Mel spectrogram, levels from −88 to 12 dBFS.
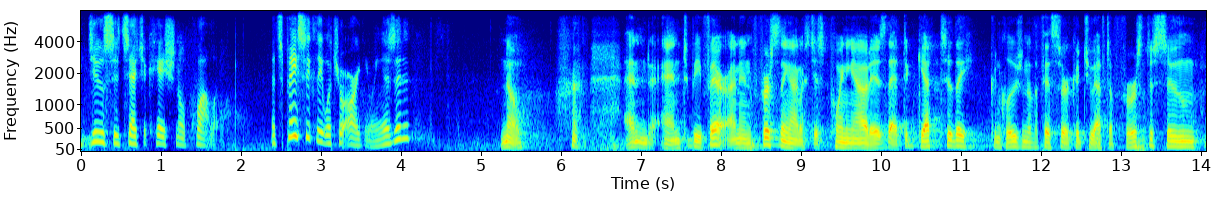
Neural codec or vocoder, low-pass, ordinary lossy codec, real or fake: codec, 16 kHz, 1 kbps, X-Codec, HuBERT features, trained on LibriSpeech; 7.2 kHz; Opus, 32 kbps; fake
